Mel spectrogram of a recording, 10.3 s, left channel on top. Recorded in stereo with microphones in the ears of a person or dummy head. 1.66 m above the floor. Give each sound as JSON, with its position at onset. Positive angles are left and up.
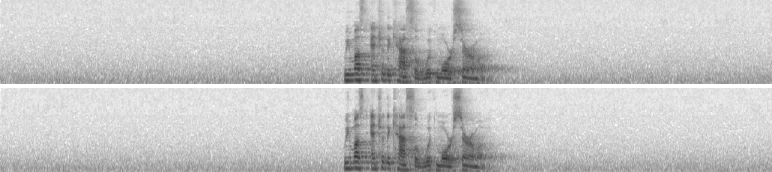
{"t": 4.6, "sound": "a man speaking", "side_deg": -20, "distance_m": 0.5}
